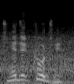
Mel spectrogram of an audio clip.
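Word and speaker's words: Hidegkuti: less than a minute the scorer's name is pronounced huti I hope the Olympic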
